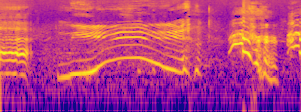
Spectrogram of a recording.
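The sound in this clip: Children's voices imitate farm animal calls in an animal barn: a short call, then a long bleat-like wail that rises and falls, followed by a few quick wavering cries.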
